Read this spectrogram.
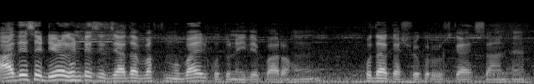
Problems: constant background noise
